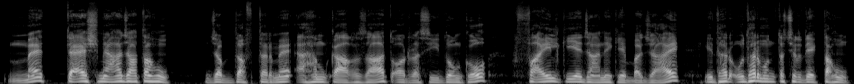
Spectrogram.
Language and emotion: Urdu, angry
